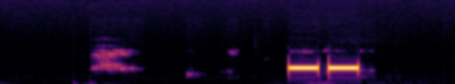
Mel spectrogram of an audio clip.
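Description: Two clear, loud telephone dialing tones beep in quick succession, each steady and separated by a short gap, following a few faint murmured sounds.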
